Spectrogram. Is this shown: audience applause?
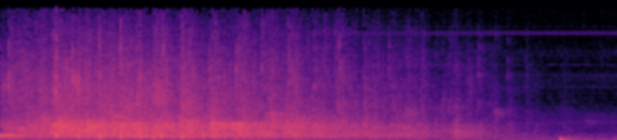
yes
